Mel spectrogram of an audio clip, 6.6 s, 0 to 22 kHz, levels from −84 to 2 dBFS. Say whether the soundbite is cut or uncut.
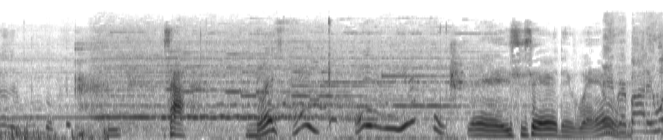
uncut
